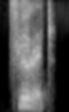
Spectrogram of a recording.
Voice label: "fleuret", Indian

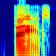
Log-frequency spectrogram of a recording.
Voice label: "brut", American

